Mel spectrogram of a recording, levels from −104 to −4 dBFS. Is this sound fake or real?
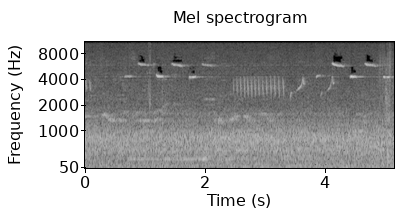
fake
